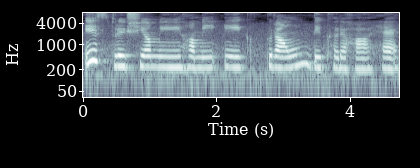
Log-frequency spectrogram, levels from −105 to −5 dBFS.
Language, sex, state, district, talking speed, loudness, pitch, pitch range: Hindi, female, Punjab, Fazilka, 115 wpm, -17 LUFS, 235 Hz, 225-245 Hz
